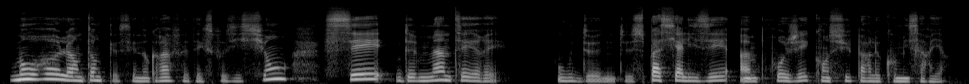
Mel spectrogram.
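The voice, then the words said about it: Light Marseille French accent. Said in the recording (French): “vous allez certainement l'entendre, à Marseille ... c'est un accent léger de Marseille”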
